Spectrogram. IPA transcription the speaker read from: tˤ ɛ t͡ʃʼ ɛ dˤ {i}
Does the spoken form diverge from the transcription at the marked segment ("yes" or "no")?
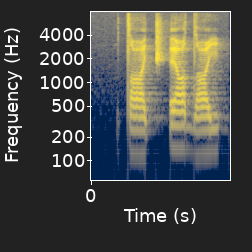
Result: no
